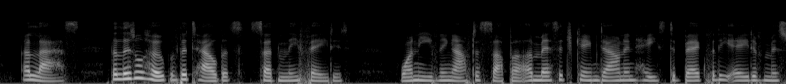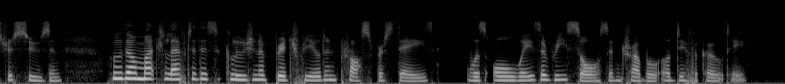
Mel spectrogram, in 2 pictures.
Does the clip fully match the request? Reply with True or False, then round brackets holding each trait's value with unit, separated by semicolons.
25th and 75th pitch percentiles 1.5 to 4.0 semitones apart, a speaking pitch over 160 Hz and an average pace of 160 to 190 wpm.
True (3.1 semitones; 185 Hz; 180 wpm)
